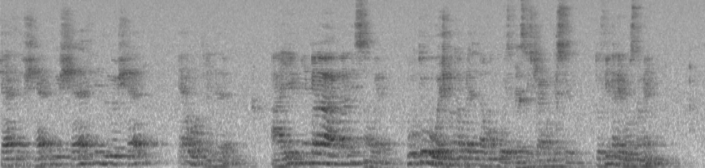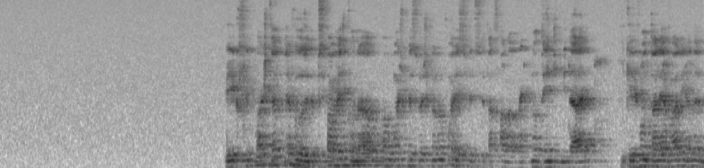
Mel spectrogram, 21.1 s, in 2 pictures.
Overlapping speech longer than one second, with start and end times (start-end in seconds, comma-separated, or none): none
